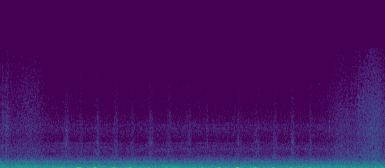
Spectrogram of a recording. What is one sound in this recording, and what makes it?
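Fingertips pat lightly and quickly on skin.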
